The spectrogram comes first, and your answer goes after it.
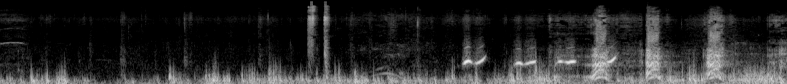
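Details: Kangal dogs, males trying to win a female, outdoors in rural Turkey: a series of short, high, rising whimpers around the middle, repeated four or five times, over steady men's talk and sharp clicks and knocks.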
